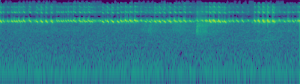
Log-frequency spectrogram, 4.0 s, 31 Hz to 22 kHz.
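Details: Crickets trilling in bright, rapid pulses, short chirp bursts repeating roughly 90 per minute, overlapping insects, with a faint brief rustle near the middle.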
